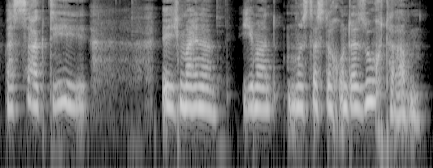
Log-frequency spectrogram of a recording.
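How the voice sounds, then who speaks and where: A woman's voice: fairly high pitch, measured pace, gravelly, mellow. An actress playing a wary, reserved woman in a radio drama, with restrained delivery. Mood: shaken, restrained. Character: wary, reserved woman living alone under surveillance. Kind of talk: naturalistic radio drama acting.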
